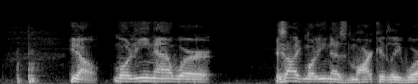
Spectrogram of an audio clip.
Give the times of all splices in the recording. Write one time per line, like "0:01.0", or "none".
0:01.1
